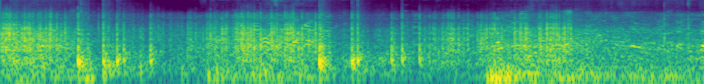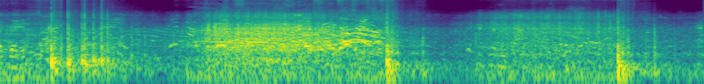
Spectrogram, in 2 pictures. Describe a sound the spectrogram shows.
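Fireworks burst with sharp booms and crackles.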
